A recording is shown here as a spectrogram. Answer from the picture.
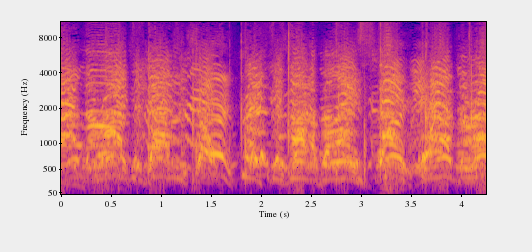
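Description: A crowd of protesters shouting slogans together, many voices overlapping.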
